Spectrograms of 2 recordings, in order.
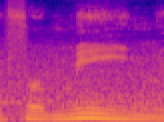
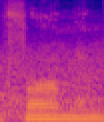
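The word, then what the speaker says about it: Fermin: Jose Fairman, the I think it's actually Ferine is how he pronounced. I was looking it up at the break. Always called him Ferman because it's spelled exactly like the Furman kid that used to catch for Kansas City.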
